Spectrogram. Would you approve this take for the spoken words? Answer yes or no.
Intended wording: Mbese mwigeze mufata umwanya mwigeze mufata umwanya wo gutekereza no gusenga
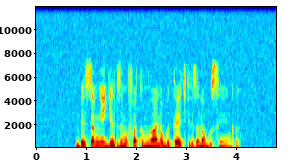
no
